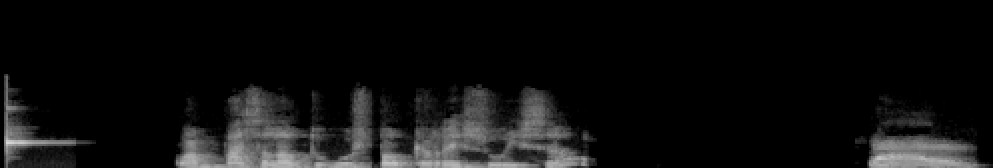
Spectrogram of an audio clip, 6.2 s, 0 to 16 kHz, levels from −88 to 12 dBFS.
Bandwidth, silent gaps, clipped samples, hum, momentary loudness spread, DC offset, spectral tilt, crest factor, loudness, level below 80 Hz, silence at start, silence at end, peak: 9.2 kHz; 0.62-1.03 s, 3.76-4.02 s, 4.14-5.34 s; under 0.1%; none; 8 LU; under 0.1%; -4.5 dB/octave; 22 dB; -22 LUFS; -72 dBFS; 0.05 s; 0.1 s; -2 dBFS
